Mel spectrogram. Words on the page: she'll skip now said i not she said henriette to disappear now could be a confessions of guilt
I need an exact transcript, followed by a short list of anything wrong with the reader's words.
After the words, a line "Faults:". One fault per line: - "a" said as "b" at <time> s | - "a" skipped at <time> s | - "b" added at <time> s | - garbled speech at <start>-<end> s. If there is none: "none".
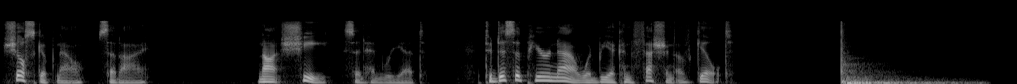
she'll skip now said i not she said henriette to disappear now would be a confession of guilt
Faults:
- "could" said as "would" at 5.8 s
- "confessions" said as "confession" at 6.1 s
